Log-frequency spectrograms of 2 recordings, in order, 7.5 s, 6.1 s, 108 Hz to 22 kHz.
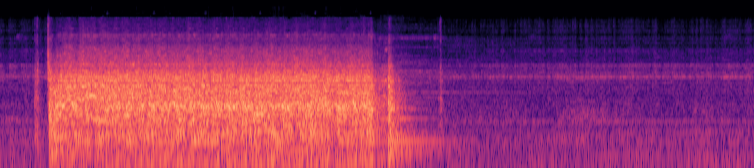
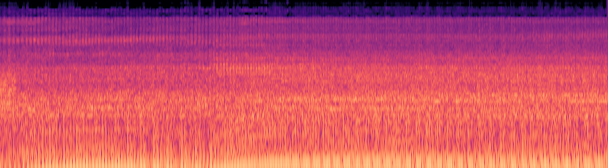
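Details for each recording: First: Kohler Magnum 20 engine on a Wizard garden tractor, second start after repairs, battery on charger boost: starter turns the engine steadily at about four compression pulses a second for three seconds but it never catches; cranks, no start. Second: Kohler Magnum 20 engine on a Wizard garden tractor after repairs, just started after priming and choke: steady, even low putter at idle settling into a slightly higher smooth beat; engine runs cleanly.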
